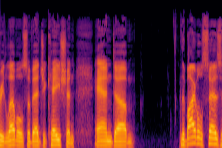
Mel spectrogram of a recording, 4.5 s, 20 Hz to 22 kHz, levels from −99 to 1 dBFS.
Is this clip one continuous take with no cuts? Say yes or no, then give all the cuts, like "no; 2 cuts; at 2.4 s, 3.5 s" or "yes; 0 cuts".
yes; 0 cuts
